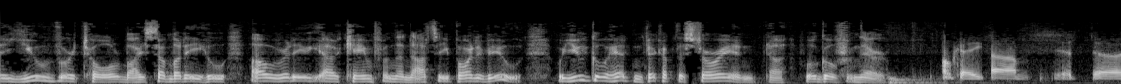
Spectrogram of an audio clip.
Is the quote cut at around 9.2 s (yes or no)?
no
